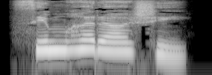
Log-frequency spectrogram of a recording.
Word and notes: ಸಂಹರ್ಷ: samharṣa

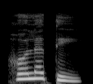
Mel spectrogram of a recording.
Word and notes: ಹೊಲತಿ: holati

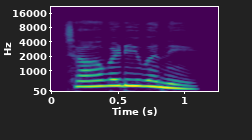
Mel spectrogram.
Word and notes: ಚಾವಡಿವನೆ: kannada

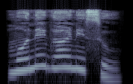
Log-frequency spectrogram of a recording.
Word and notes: ಮಣ್ಣುಗಾಣಿಸು: maṇṇugāṇisu

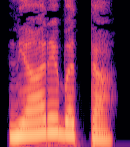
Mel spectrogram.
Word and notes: ನ್ಯಾರೆಬತ್ತ: nyāre batta

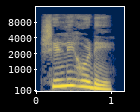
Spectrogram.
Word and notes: ಶಿಳ್ಳಿಹೊಡೆ: Kannada

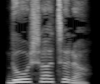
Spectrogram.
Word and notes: ದೋಷಾಚರ: dōṣācara

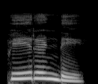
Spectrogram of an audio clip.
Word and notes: ಪೇರಂಡೆ: pēraṇḍe

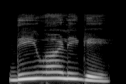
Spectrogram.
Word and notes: ದೀವಾಳಿಗೆ: dīvāḷige

